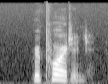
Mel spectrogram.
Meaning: simple past and past participle of report
- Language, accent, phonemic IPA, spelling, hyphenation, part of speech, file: English, US, /ɹɪˈpɔɹtɪd/, reported, re‧port‧ed, verb, En-us-reported.ogg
